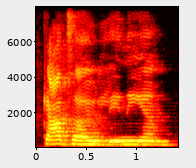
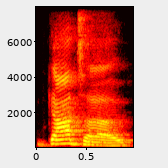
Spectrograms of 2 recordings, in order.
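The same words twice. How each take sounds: First: "gadolinium" said slowly, syllable by syllable, and louder; careful full word. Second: "gadolinium" broken off after the first syllables; stumbling try. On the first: Host finally getting the element name right, slow and careful. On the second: Host practising a hard element name, faltering. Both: Shown as a demonstration. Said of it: "So I'm gonna say it first".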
